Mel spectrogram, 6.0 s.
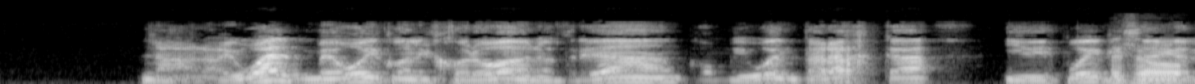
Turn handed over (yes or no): no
